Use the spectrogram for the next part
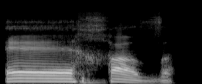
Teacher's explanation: we see the yod, but unfortunately, modern pronunciation does not pronounce this yod.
